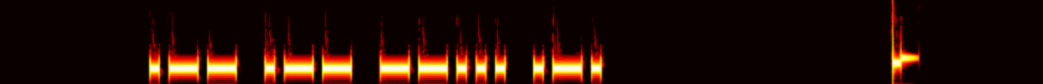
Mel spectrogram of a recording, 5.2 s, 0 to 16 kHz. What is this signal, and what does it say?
Morse code, heard as a keyed tone, about 25 wpm, 700 Hz. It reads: WW7R
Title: USA Call Signs - 4 Characters - 3x Character Spacing - 25wpm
